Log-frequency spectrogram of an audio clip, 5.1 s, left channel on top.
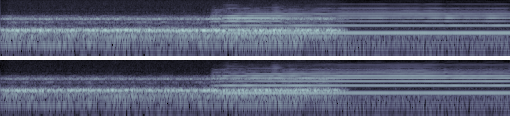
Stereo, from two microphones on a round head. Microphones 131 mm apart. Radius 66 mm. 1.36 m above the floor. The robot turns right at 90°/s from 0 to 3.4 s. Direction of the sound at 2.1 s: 155° left.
